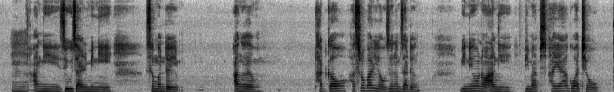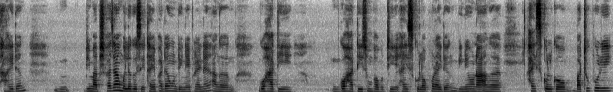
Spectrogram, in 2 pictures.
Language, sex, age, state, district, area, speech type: Bodo, female, 45-60, Assam, Kokrajhar, rural, spontaneous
